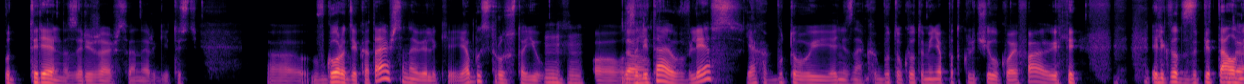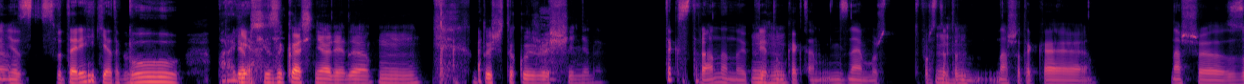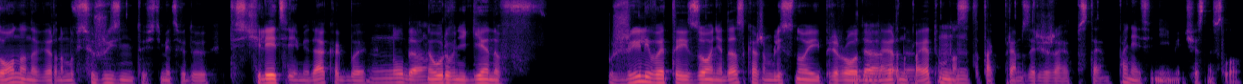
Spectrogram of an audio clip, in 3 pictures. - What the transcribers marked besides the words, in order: laughing while speaking: "или"; drawn out: "бу"; chuckle
- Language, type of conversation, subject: Russian, unstructured, Как спорт помогает справляться со стрессом?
